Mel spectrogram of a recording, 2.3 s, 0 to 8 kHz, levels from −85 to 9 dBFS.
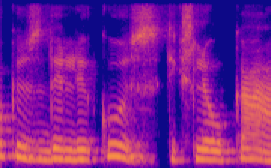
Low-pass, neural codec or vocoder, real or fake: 7.2 kHz; none; real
